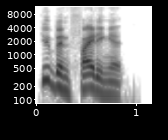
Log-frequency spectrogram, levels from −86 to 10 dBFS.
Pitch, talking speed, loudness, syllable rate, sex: 165 Hz, 210 wpm, -17 LUFS, 7.5 syllables/s, female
